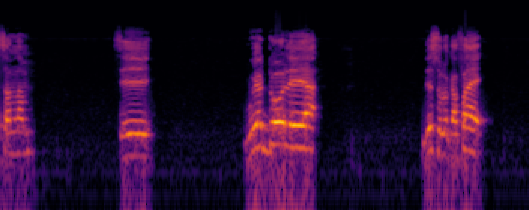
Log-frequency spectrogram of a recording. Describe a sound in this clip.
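A man speaks into a microphone in short, emphatic phrases with pauses.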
